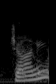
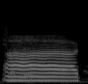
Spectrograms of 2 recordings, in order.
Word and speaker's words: Janine: Johnny? I call it Johnny, but it's Janine.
